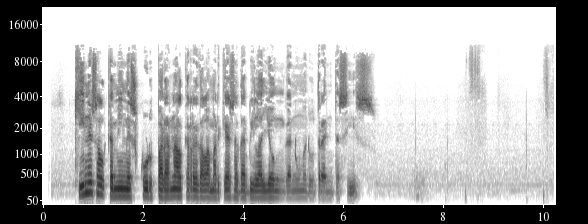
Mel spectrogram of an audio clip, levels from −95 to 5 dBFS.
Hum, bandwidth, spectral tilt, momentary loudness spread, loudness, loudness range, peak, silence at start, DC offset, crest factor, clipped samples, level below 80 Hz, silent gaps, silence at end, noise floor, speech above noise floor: none; 11 kHz; -5 dB/octave; 12 LU; -21 LUFS; 13 LU; -2 dBFS; 0.65 s; under 0.1%; 22 dB; under 0.1%; -58 dBFS; none; 3.65 s; -66 dBFS; 46 dB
